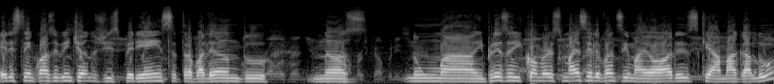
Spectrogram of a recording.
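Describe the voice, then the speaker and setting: This man has a fairly high-pitched voice with a non-native accent. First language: English (speaking Portuguese). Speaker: panel moderator, company CEO. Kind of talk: conference panel discussion. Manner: halting.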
